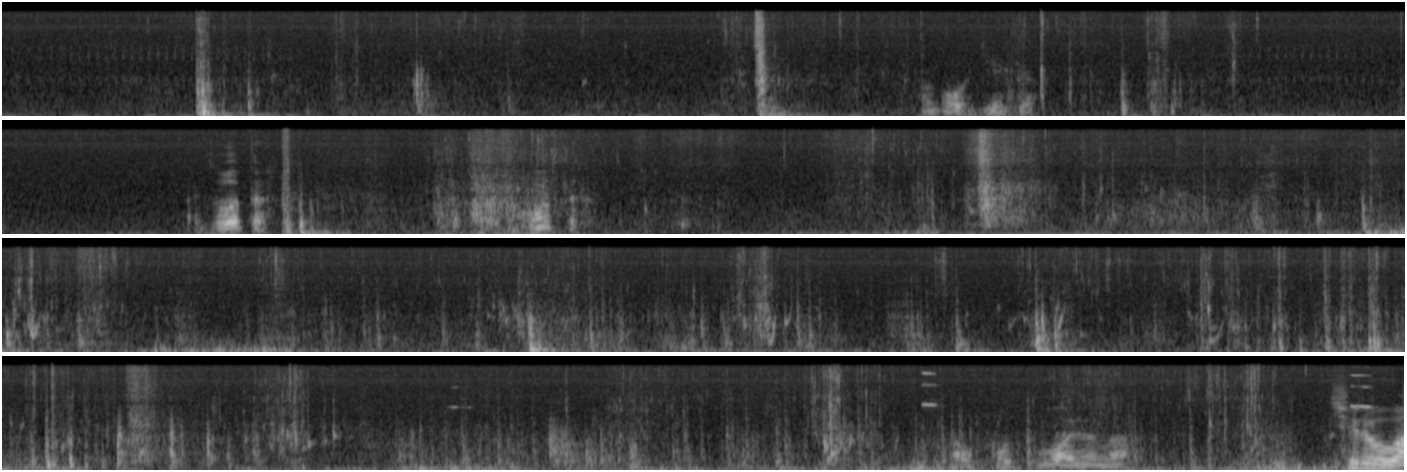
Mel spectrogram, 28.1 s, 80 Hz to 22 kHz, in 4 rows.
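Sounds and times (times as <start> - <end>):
water splashes: 0.7 - 7.3, 7.9 - 28.0
wind rumble on microphone: 7.5 - 19.5, 20.4 - 28.0
net knocks and rustles: 11.2 - 19.5.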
